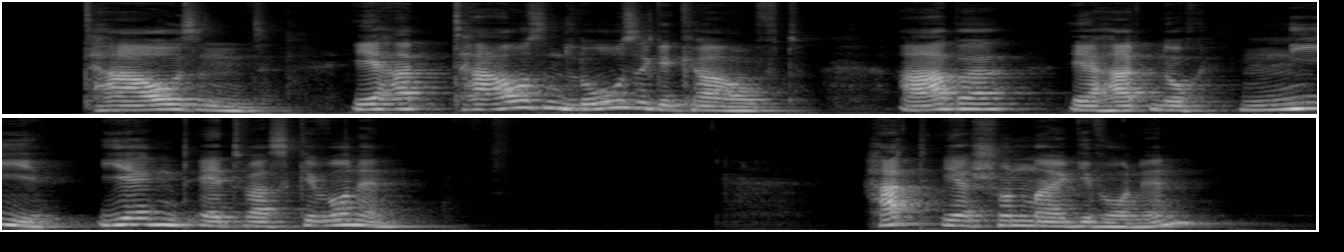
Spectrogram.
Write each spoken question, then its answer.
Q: Hat er schon mal gewonnen?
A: Nein, noch nie. Er hat noch nie irgendetwas gewonnen.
